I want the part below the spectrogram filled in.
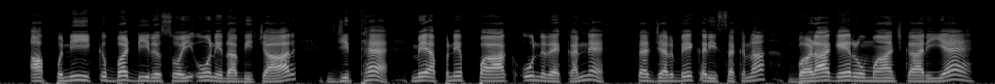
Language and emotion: Dogri, happy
